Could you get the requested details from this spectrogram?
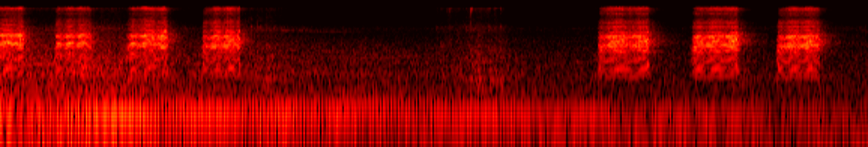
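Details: Long-tailed shrike challenging a rival: four rasping notes, a quiet gap of about two seconds, then three more loud, harsh buzzy notes.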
